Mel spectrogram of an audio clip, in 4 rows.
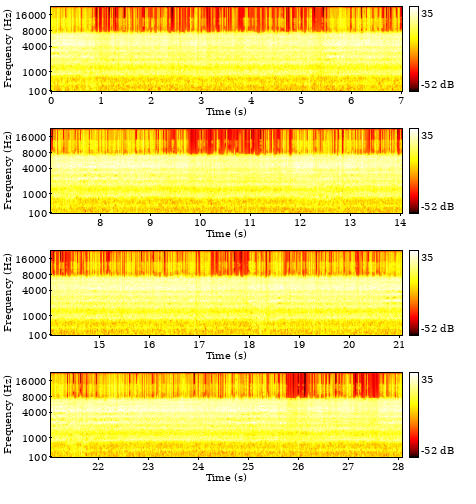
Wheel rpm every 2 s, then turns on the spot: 220, 220, 230, 220, 230, 230, 220, 230, 230, 230, 220, 230, 220, 220.
none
